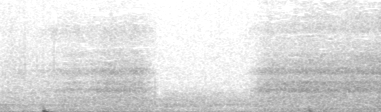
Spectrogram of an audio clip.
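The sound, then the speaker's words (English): Quiet sniffing as someone breathes in through the nose over a drink, two soft airy inhalations with a short pause between them and no talking. “Okay, so what am I sniffing right now?”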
